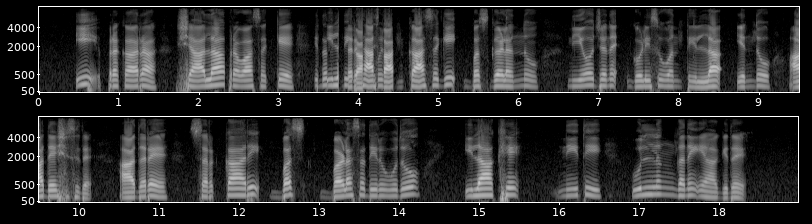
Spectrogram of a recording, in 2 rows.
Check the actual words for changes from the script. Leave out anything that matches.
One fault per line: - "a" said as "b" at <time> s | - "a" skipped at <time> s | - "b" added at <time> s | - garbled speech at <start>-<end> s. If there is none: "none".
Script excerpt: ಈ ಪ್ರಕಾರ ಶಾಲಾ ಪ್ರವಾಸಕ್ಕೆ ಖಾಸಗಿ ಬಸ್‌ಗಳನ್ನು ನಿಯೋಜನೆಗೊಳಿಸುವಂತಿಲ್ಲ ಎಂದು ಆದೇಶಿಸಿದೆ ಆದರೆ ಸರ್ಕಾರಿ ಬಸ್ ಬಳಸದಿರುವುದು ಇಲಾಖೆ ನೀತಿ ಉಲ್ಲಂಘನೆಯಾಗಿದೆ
- garbled speech at 3.4-4.6 s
